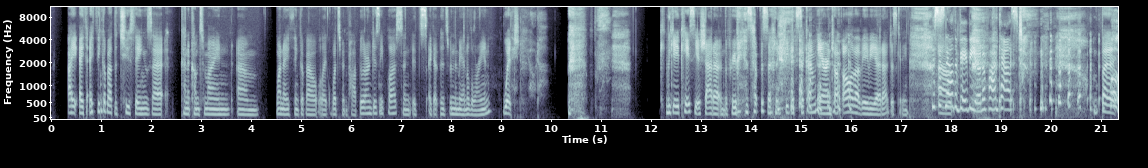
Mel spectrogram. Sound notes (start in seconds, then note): 10.0 whispers; 11.5 chuckling; 18.4 laughter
